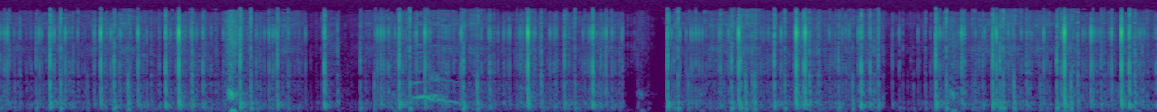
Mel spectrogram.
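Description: Quick footsteps patter on a hard surface.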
